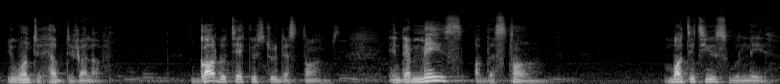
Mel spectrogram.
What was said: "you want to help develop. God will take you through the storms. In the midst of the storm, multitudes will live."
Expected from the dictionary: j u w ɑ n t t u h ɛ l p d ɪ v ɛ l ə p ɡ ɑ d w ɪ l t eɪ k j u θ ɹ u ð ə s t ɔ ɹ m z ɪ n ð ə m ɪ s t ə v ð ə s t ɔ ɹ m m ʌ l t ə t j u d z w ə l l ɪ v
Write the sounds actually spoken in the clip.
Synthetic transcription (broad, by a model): j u w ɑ n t t u h ɛ l p d ɪ v ɛ l ə p ɡ ɑ d w ɪ l t eɪ k j u θ ɹ u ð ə s t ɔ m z ɪ n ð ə m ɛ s ə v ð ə s t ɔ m m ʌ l t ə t j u d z w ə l l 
